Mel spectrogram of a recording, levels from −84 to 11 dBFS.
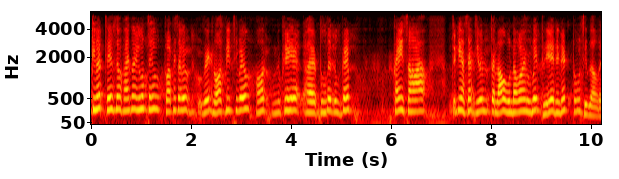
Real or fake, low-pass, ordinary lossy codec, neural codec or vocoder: fake; 5.4 kHz; none; codec, 16 kHz, 0.5 kbps, FreqCodec, larger model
